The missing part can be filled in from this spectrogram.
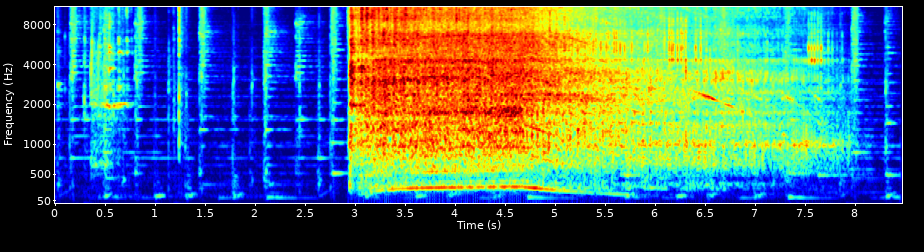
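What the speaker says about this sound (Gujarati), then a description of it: "હવે આ ઠંડુ થઈ ગયું છે, એને મિક્સીમાં ગ્રાઇન્ડ કરી લેશું." Cooled roasted ingredients for a fasting chaat are ground to powder in a kitchen mixer grinder: a few light clicks and taps, then the motor roars on abruptly and whirs loudly and steadily, gradually softening in pitch.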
